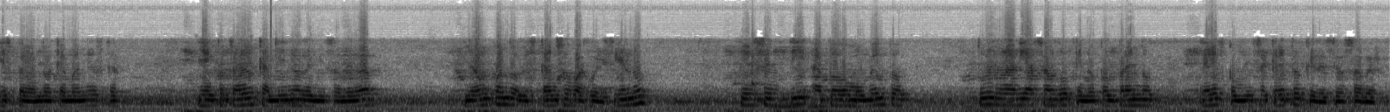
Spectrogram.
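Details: Patient treated since early childhood for cleft lip and palate, reading a text aloud; clinician notes a slight nasal sound audible to careful listeners but no intelligibility problems: mild hypernasality.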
